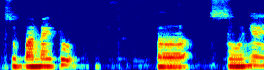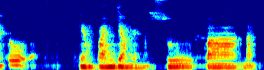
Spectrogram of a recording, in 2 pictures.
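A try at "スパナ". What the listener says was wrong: Supana. Supana pendek semua, nggak ada yang panjang. Supana. Kalau supana pendek, penci juga pendek.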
